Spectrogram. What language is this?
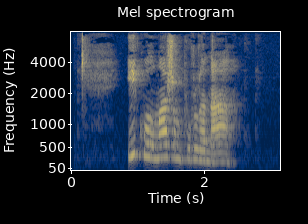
Mari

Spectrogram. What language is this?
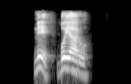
Esperanto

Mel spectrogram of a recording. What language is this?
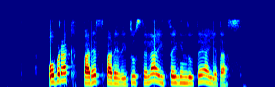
Basque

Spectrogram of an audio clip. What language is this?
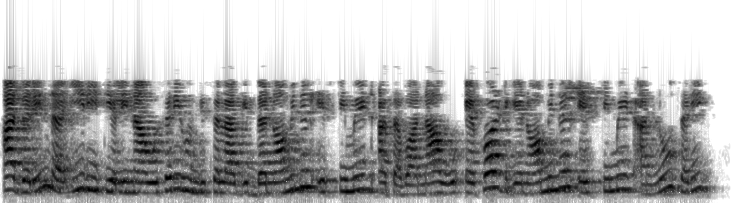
Kannada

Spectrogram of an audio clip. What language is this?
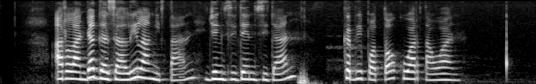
Sundanese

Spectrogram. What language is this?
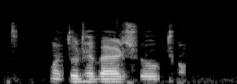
Kalkoti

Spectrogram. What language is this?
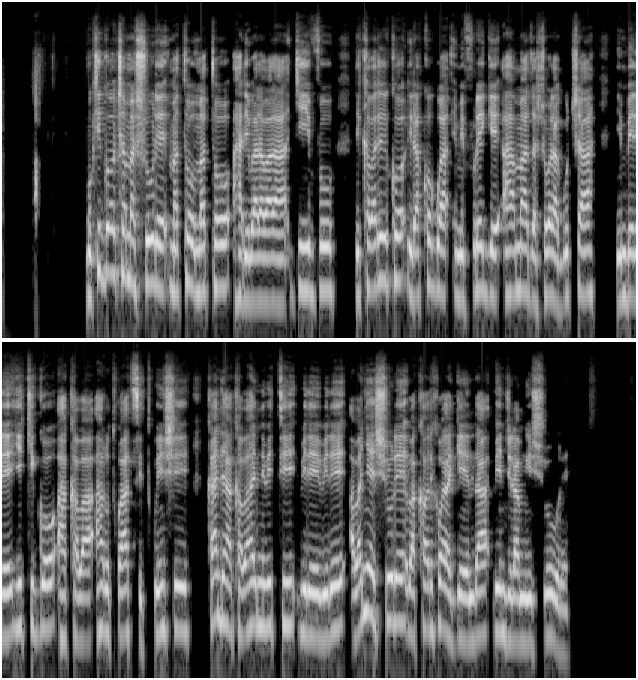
Rundi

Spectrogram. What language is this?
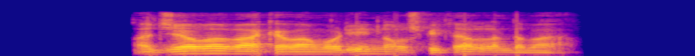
Catalan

